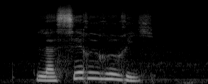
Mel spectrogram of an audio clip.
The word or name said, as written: La serrurerie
